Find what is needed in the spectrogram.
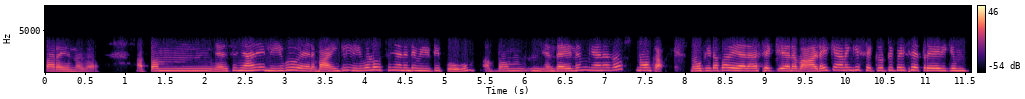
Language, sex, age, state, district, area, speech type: Malayalam, female, 18-30, Kerala, Kozhikode, rural, conversation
